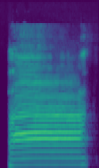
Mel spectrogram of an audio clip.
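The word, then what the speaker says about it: ف: দেখাচ্ছি এবার দেখেন আমাকে নিচের ঠোঁটের পেট উপরের এই দুই দাঁতের আকার সাথে লাগাবো লাগিয়ে এক লিপ টেনে হালকা বাতাস বের করব উচ্চারণ করবো করবো এই যে এরকম ফা ফা ফা ফা এই যে হালকা বাতাস বের হবে এই যে এরকম ফা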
